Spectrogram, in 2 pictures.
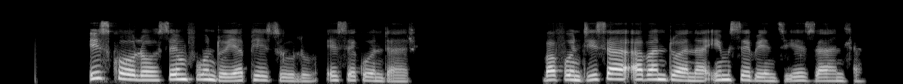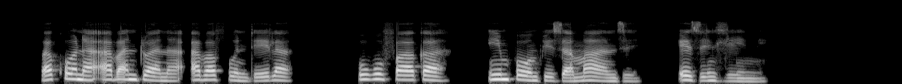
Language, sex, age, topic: North Ndebele, male, 36-49, education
